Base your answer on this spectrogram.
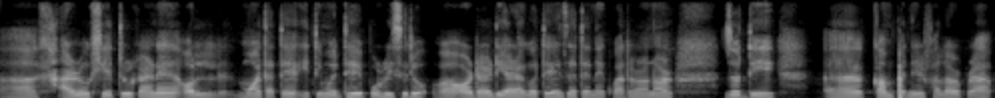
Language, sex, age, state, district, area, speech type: Assamese, female, 18-30, Assam, Sonitpur, rural, spontaneous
